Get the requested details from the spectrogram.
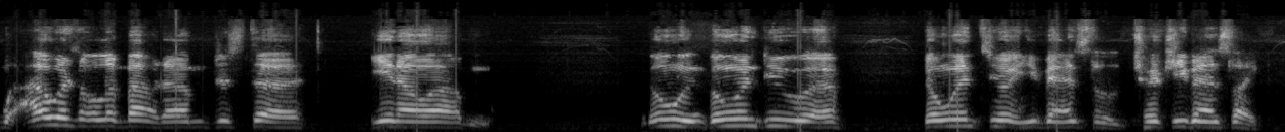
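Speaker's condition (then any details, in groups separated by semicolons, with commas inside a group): Cerebral palsy; speech unaffected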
